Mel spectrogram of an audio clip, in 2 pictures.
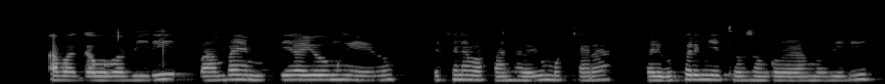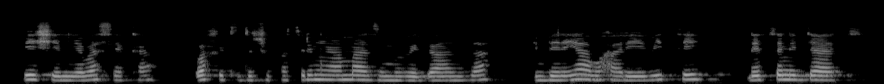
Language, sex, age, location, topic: Kinyarwanda, female, 18-24, Kigali, health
